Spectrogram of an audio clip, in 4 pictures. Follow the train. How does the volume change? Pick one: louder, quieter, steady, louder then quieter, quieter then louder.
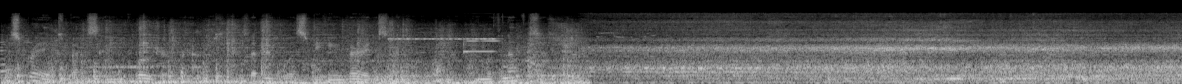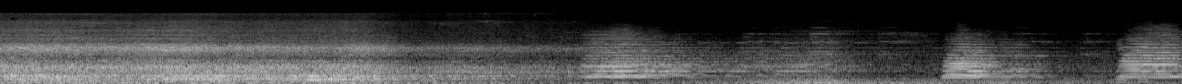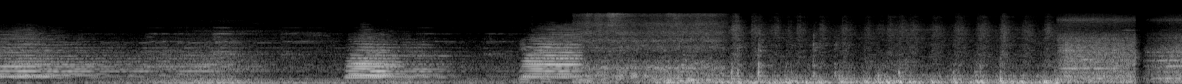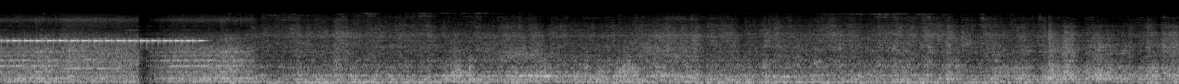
quieter.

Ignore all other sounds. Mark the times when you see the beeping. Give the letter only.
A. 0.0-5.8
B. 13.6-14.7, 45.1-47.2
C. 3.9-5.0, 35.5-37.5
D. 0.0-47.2
C.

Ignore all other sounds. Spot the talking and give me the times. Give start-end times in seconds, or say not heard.
0.0-5.8.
